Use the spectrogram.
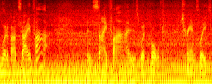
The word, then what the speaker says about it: Saifaa: Now, when the way that the word is said with the tones in Thai, Sci-Fi is how it's supposed to be pronounced, because the second syllable, the fa part, has the falling tone, so it's up high.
